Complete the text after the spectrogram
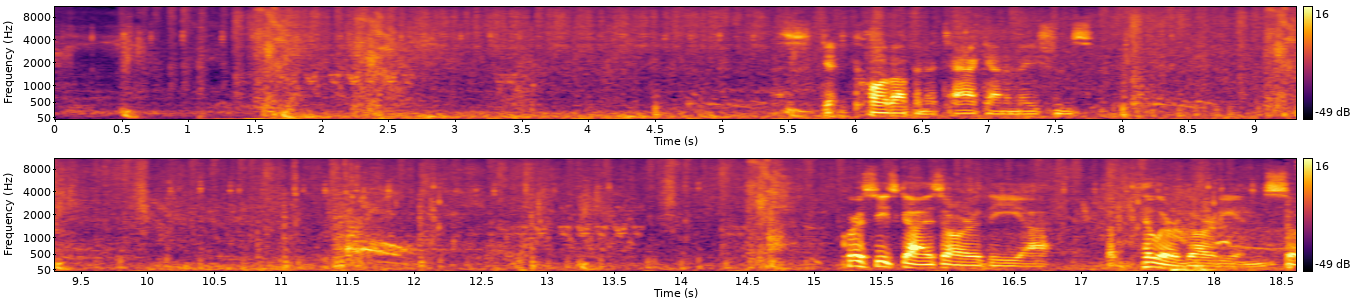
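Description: Magical blasts whoosh and burst in quick bursts.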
